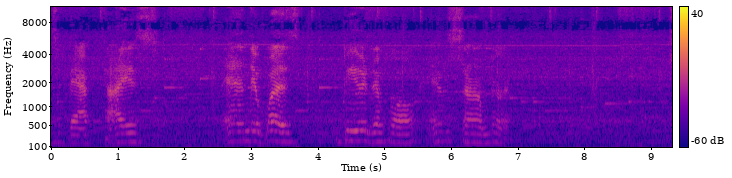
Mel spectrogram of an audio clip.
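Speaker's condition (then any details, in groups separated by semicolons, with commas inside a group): ALS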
